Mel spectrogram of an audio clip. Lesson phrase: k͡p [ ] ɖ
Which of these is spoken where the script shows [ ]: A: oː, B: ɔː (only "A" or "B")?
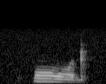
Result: A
